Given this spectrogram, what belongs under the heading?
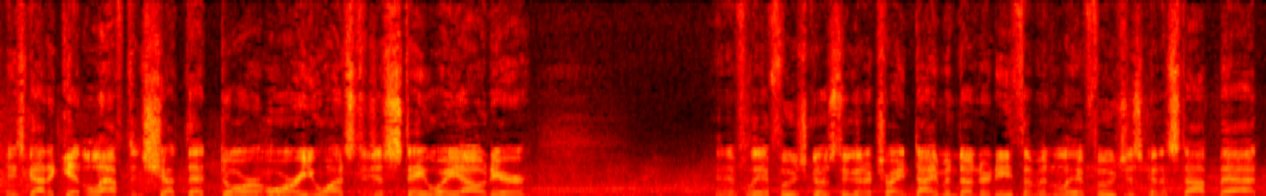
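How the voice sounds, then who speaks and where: A man's voice: medium pitch, moderate pace. A man doing live motorsport commentary in a colloquial, exclamatory way. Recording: clear engine noise behind voice.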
